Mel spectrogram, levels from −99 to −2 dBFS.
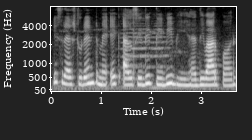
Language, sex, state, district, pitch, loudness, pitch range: Hindi, female, Jharkhand, Garhwa, 240 Hz, -15 LUFS, 225-265 Hz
